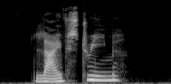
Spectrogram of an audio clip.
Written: livestream

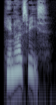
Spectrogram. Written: henholdsvis

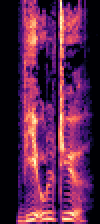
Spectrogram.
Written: hvirveldyr

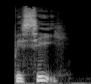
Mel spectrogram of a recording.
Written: bese

